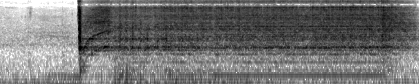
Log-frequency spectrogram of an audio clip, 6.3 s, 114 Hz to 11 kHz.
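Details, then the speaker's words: New Firman T07573 tri-fuel generator, switched to liquid propane with the propane valve fully open and choke on start. A sharp start, then about five seconds of even cranking that never fires; cranks but won't start, cause unknown. "I do not know why it's not starting with liquid propane this is getting aggravating though"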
